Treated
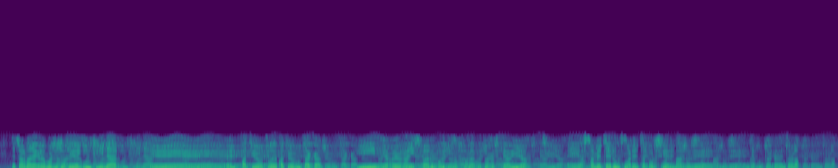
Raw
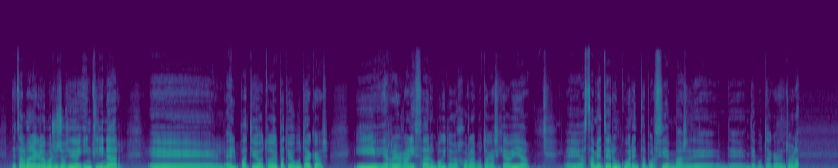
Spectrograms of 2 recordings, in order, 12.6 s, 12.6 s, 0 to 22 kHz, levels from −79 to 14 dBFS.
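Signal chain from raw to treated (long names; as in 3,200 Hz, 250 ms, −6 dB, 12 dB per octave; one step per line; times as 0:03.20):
hearing-aid frequency compression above 2,900 Hz 4 to 1
tape wow and flutter 86 cents
feedback echo with a high-pass in the loop 550 ms, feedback 57%, high-pass 170 Hz, level −8.5 dB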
